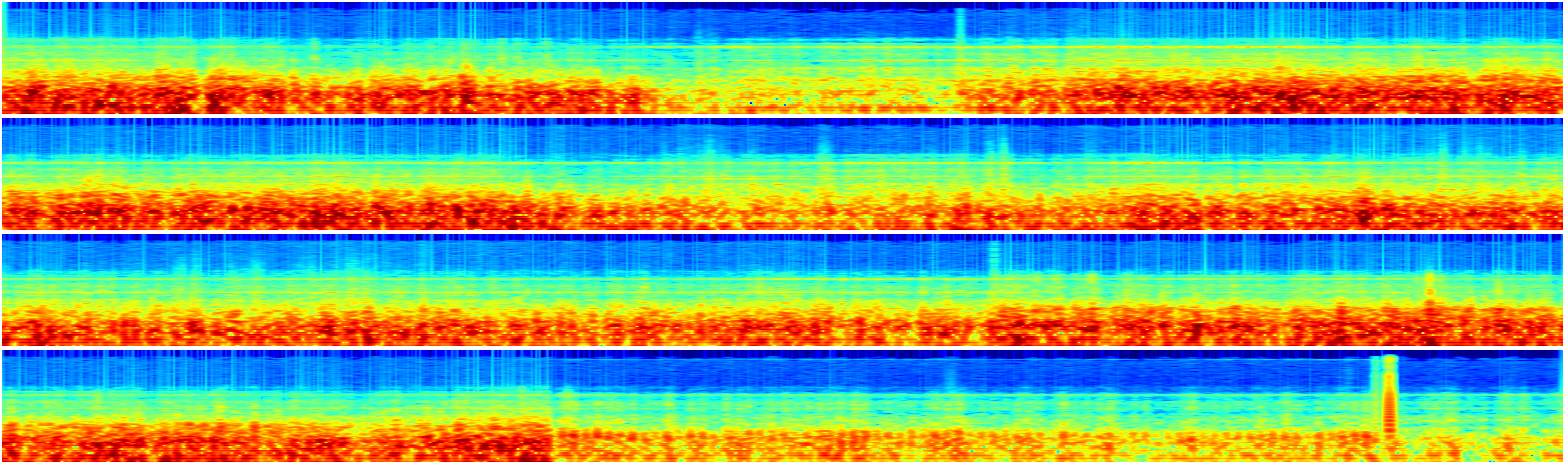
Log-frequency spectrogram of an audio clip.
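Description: Steady low rumble with wind buffeting the microphone and a faint steady whine above it. It dips briefly about three seconds in and grows quieter near the end.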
